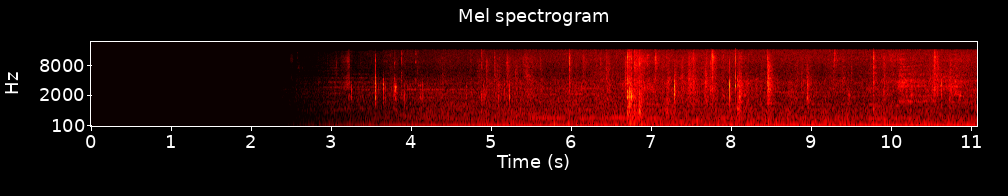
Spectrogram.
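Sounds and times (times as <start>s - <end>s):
train carriage low hum: 2.3s - 11.0s
scattered clicks and knocks: 6.7s - 9.1s.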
